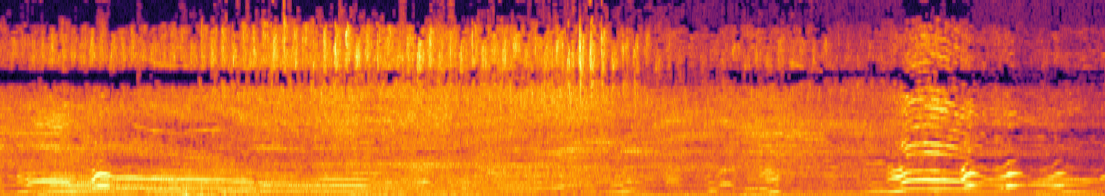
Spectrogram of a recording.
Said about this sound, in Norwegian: når helikopteret landa og de eh, kara begynte å ta med meg bortover, da satt alle ti bikkjene mine og ula. Så de merka at det var et eller annet rart.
